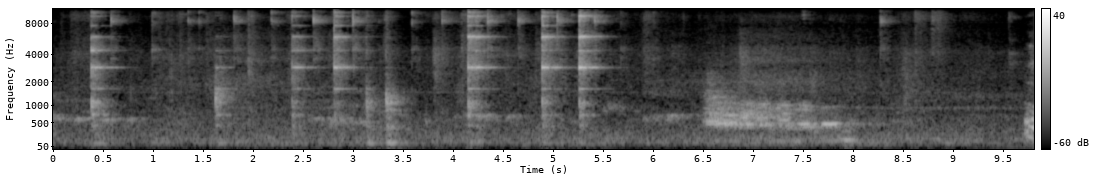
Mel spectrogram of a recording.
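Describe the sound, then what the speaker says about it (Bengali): Boiled okra, potato and sweet potato mashed by hand in a bowl for fritters, heard as close, irregular clinks and taps against the dish followed by a softer squishing stretch. "এবার এটাকে চটকাতে হবে।"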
